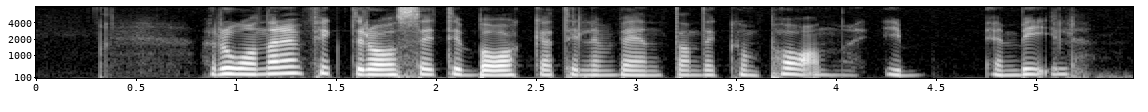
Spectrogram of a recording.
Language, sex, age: Swedish, female, 39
